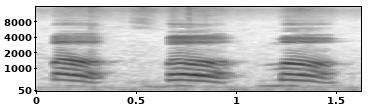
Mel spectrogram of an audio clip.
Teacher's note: तो इसमें बलेबियल वाला बलेबियल वो होते हैं बेटा जिसमें आपके दोनों लिप्स जो है होठों से दोनों होठों से जो आवाज निकलती है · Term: बाइलेबियल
